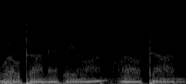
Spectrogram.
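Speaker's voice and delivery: put-on calm, soothing instructor voice. Imitating a yoga teacher guiding a class: soothing yoga teacher voice. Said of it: "that's not my yoga voice".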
